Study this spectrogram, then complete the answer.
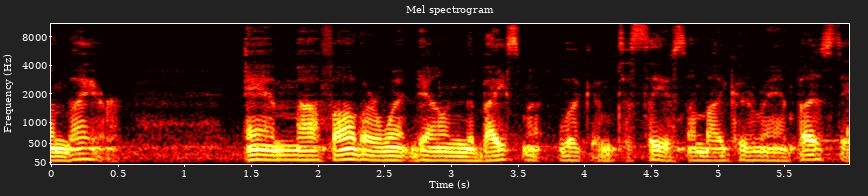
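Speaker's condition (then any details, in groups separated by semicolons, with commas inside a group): Cerebral palsy, mild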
